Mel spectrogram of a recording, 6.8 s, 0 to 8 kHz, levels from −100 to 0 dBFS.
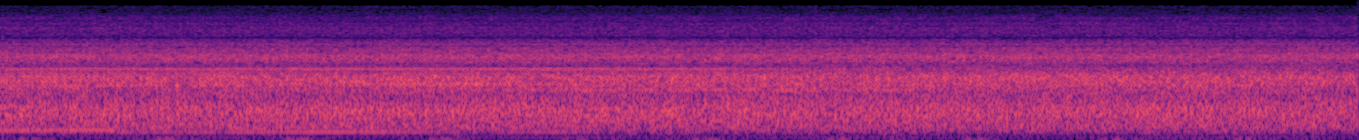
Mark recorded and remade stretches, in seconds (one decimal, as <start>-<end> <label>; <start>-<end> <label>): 0.0-6.8 remade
